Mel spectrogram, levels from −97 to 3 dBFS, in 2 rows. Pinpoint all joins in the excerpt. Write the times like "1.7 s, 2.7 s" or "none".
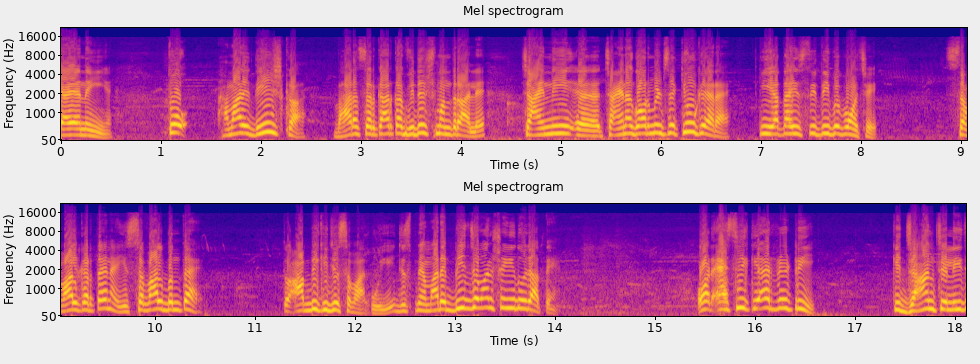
12.3 s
